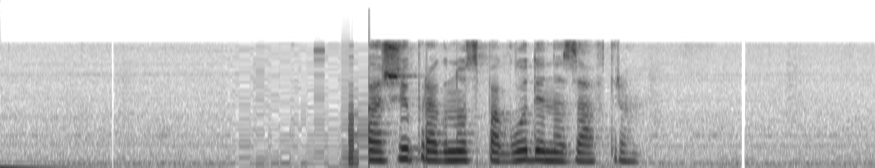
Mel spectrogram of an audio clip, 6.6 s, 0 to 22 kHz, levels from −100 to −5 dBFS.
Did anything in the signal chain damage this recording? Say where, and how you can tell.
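Yes. Two short silences break the continuous speech: one of about 20 ms at 0.83 s and one of about 32 ms at 5.56 s. Each has smeared edges, and the sound resumes exactly where it stopped. This is a gap at a join of encoded pieces, a codec-stage fault. Separately encoded segments were joined without trimming, so the encoder's start-up delay and final-frame padding remain as silence.

At the driver or buffer stage, a regular click recurs every 1.63 s between 1.57 s and 6.49 s, about four events in all. That steady spacing points to clock drift buffer slips. The likely cause is two devices running on independent clocks, mismatched by something on the order of several hundred parts per million. The buffer between them slowly overflows or underruns until a small block, around 15 samples, is dropped or repeated.

From 1.68 s to 2.76 s the voice turns into a rigid, metallic buzz at 133 Hz that still loosely tracks the speech. 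This is robotic sound from repeated short buffers, and the likely cause is audio arriving too slowly at the buffer or playout stage. The software fills the shortfall by looping the last few milliseconds, most of the time, while the real material is skipped. The buzz period of about 7.5 ms fits a buffer of roughly that length being replayed.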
